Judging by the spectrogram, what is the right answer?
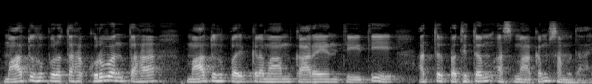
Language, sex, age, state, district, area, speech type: Sanskrit, male, 30-45, Andhra Pradesh, Chittoor, urban, spontaneous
